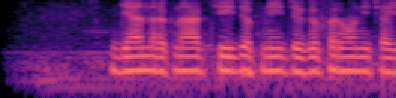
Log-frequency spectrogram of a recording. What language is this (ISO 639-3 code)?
hin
